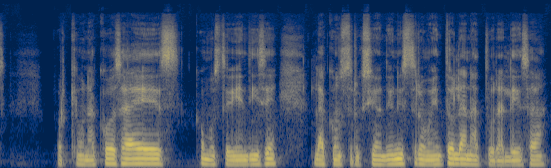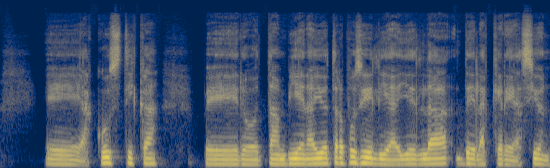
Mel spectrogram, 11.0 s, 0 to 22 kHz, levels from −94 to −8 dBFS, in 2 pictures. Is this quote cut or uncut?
uncut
